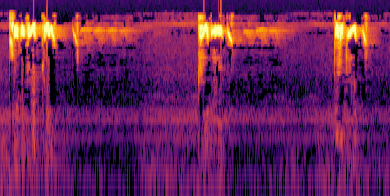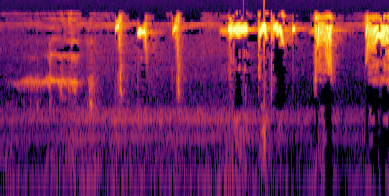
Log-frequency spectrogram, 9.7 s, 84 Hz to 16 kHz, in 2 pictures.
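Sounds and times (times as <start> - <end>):
blue-crowned hanging parrot calls: 0.1 - 1.1, 2.5 - 2.9, 4.2 - 7.2, 7.7 - 9.7.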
